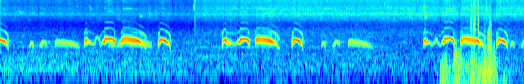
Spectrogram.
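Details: Calling female spotted dove used to lure other doves: repeated phrases of short, rounded coos and longer falling notes, grouped in bursts with pauses; a loud noisy thump interrupts near the end.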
